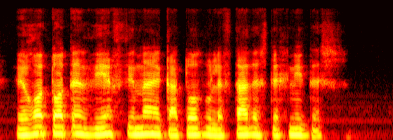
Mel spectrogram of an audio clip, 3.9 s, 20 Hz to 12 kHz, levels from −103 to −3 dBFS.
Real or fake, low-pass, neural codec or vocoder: fake; 9.9 kHz; vocoder, 22.05 kHz, 80 mel bands, WaveNeXt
